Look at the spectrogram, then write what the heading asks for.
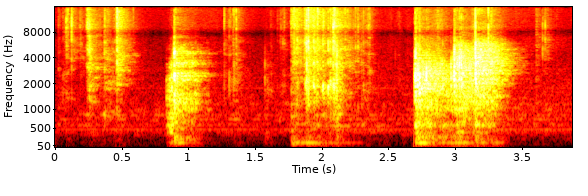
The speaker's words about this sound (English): Let me shuffle these two more times. All right, one more.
